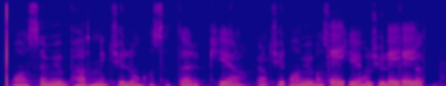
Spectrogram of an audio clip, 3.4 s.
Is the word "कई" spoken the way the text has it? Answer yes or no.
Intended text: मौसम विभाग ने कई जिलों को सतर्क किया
no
